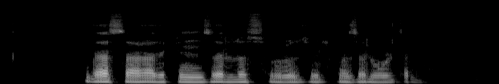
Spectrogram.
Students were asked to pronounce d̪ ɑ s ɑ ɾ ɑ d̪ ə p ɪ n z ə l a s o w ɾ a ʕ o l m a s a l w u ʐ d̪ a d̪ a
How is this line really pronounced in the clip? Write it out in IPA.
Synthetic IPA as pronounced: d̪ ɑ s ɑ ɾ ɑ d̪ ə p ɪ n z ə l a s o w ɾ a z o l m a z a l w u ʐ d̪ a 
